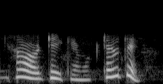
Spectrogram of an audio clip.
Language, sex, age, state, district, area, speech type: Marathi, female, 18-30, Maharashtra, Wardha, rural, conversation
